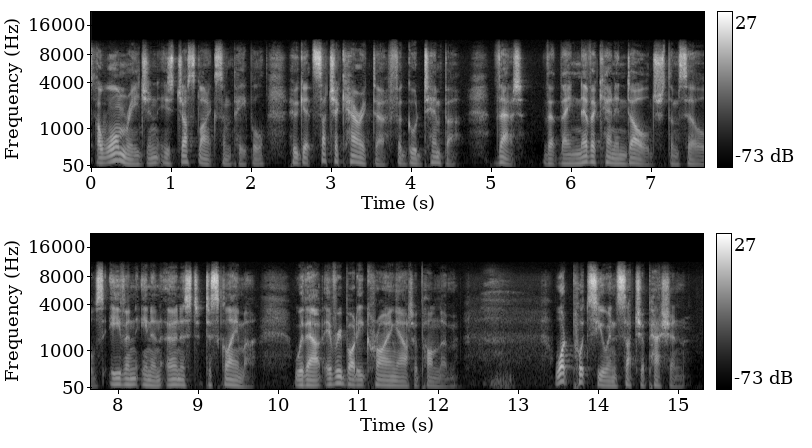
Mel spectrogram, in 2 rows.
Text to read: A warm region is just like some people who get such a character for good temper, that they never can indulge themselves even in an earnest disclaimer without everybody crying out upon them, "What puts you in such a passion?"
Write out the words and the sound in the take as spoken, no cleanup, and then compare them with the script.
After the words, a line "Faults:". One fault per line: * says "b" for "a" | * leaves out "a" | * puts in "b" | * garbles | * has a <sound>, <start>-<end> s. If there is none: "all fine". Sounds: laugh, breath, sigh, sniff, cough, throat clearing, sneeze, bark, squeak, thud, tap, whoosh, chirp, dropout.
A warm region is just like some people who get such a character for good temper, that that they never can indulge themselves even in an earnest disclaimer without everybody crying out upon them, "What puts you in such a passion?"
Faults:
* puts in "that"
* has a sigh, 12.5-13.2 s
